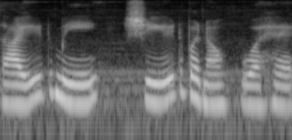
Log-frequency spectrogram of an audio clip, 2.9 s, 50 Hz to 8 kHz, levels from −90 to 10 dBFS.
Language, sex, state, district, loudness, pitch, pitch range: Hindi, male, Chhattisgarh, Raipur, -16 LUFS, 195 Hz, 180-220 Hz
